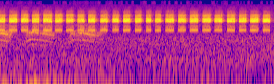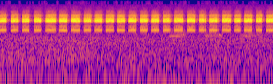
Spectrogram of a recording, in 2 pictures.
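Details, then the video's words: Cicadas singing in the municipal park of Larnaca: a loud, high buzzing pulsed about twice per second in a steady rhythm, with a few short harsh bird calls near the start and faint calls later, and light wind. "CICADAS at the municipal Park Larnaca"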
